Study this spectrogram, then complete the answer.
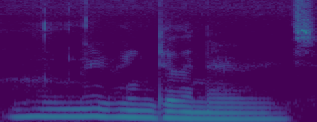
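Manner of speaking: unhurried meditation-guide voice with long pauses; guided meditation. Real, not acted. Meditation guide leading listeners through breath and release, calm and unhurried. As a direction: guide them gently through each breath, leaving space between phrases.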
